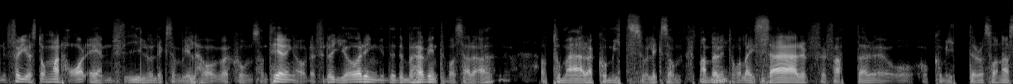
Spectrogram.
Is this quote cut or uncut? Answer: uncut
